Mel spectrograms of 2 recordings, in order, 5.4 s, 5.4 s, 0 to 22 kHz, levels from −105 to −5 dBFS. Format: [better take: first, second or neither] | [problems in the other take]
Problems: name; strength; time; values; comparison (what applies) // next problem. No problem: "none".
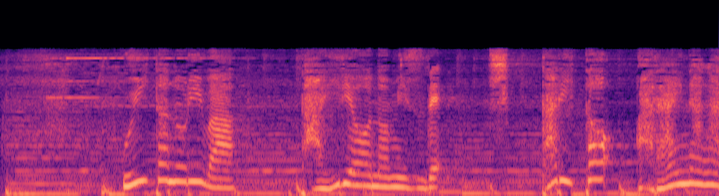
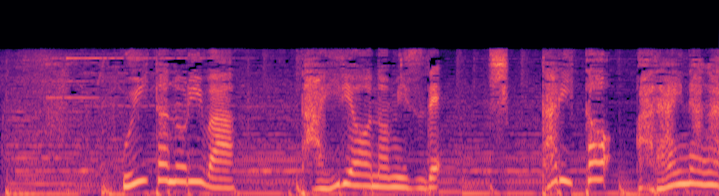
second | room echo; dies away in 2.1 s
